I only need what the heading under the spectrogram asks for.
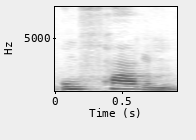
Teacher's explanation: the verb umfahren is emphasized on fahren, the base verb, which means that the prefix is not detachable.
